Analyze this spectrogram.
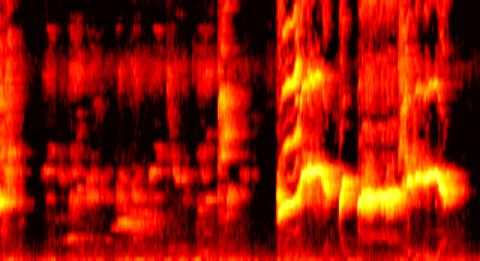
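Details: Caged orange-headed thrush, just through its moult and bathed with a hose, singing without a cover. Soft scattered notes, then a loud, rich, wavering whistled phrase held for about two seconds.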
